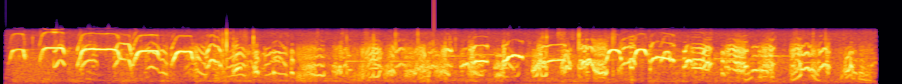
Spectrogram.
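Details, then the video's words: Several Pit Bull puppies crying because they are cold: high, wavering whines that rise and fall, overlapping in a steady stream with almost no pauses, some cries bending sharply upward, loud and close with no other clear sounds. "Pitbull puppies crying"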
